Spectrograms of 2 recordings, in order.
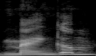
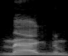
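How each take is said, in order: First: The n sound comes before the g. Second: The n sound comes after the g. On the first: The speaker calls it right. "Our last name is Mangum" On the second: The speaker calls it wrong. "it really annoys me when people get my last name wrong"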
